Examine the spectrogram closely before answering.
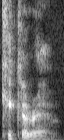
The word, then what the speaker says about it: Cicero: And equally, the the Romans, with names like Cicero, they would have pronounced it Kikero.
